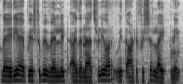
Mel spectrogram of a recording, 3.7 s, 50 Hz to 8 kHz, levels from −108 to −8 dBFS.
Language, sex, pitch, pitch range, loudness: English, male, 130 Hz, 120-140 Hz, -13 LUFS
